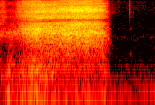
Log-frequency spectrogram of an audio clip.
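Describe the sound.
A voice imitates an angry cat's hiss: one long, sharp, breathy hiss lasting about a second, fairly loud, then cutting off abruptly into near silence.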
